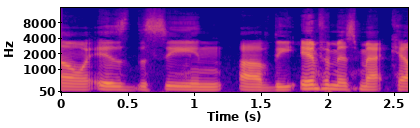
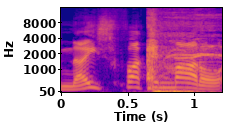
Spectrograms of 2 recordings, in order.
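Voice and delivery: play-acted, high-pitched screaming; 7 semitones higher, 5 dB louder than usual. Recalling what someone screamed at them in the park, retelling a scream. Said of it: "And you looked at me and screamed".

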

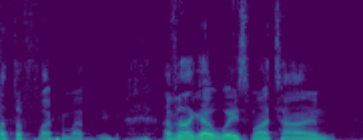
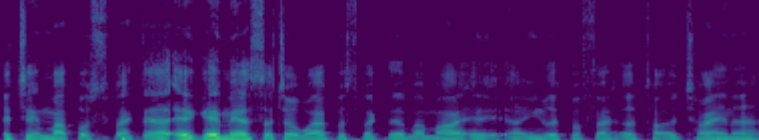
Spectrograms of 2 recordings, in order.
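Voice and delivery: put-on childlike voice, slight accent; 3 semitones higher than usual.

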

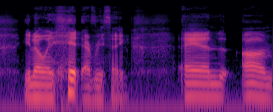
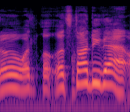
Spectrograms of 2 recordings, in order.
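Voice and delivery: put-on passive-aggressive voice, higher, slower; 7 semitones higher, 5 dB louder than usual. Retelling a server stopping a woman yanking on the tray, mock passive-aggressive server voice. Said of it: "like in that passive-aggressive server voice".

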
